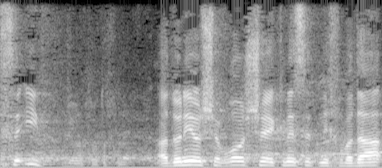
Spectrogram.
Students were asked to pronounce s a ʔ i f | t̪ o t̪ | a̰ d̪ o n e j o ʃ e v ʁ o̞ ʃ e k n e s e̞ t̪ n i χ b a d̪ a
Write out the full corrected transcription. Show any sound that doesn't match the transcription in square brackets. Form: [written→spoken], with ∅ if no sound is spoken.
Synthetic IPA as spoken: s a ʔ i f | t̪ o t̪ | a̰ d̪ o n [e→i] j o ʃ e v ʁ o̞ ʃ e k n e s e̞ t̪ n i χ b a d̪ a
